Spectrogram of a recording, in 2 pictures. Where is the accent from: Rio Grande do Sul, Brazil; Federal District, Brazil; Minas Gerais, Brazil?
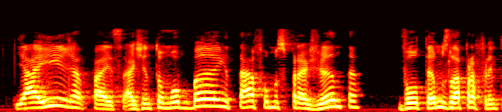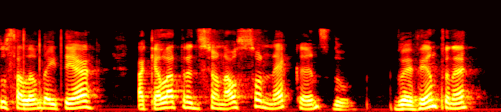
Rio Grande do Sul, Brazil; Santo Ângelo; aqui pela minha cidade, sou de Santo Ângelo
